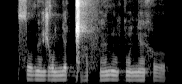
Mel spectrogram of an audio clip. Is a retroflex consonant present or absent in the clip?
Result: absent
